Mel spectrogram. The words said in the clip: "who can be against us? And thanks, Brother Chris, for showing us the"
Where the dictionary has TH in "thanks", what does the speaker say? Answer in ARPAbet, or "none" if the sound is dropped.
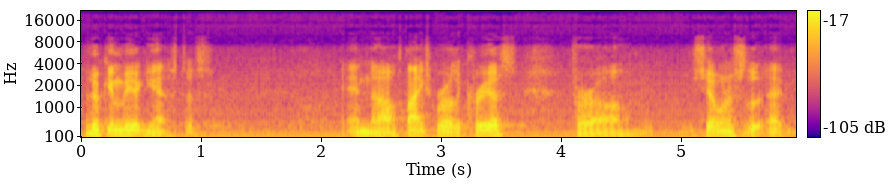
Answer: TH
